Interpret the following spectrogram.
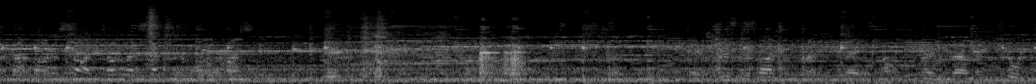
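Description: Film soundtrack played through a television speaker: men's voices and music over background noise, with a few sharp knocks.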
